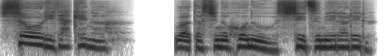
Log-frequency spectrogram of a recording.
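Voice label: Voice win Japanese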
